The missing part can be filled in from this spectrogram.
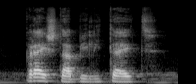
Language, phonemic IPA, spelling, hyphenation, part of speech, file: Dutch, /ˈprɛi̯(s).staː.bi.liˌtɛi̯t/, prijsstabiliteit, prijs‧sta‧bi‧li‧teit, noun, Nl-prijsstabiliteit.ogg
- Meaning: price stability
